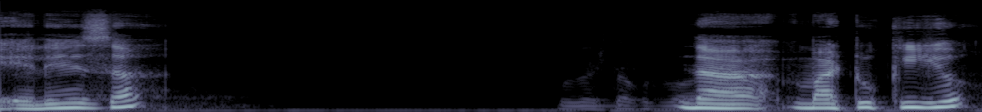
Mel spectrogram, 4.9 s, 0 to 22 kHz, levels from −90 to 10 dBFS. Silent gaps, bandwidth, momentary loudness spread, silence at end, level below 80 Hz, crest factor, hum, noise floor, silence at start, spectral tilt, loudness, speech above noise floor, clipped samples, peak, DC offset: none; 13.5 kHz; 6 LU; 0.1 s; -66 dBFS; 14 dB; none; -73 dBFS; 0 s; -6 dB/octave; -27 LUFS; 47 dB; under 0.1%; -14 dBFS; under 0.1%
